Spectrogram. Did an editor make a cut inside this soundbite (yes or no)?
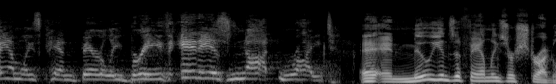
no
